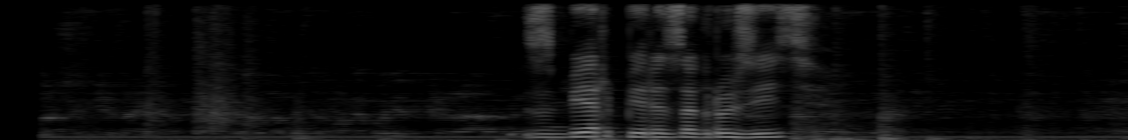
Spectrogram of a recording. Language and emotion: Russian, neutral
